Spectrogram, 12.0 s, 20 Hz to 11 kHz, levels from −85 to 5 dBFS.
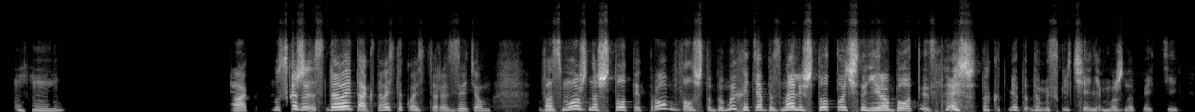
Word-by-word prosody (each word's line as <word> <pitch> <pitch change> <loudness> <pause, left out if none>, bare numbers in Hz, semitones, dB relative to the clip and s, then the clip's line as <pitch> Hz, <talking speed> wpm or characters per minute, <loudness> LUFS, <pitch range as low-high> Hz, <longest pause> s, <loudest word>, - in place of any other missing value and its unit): Мгм. 205 -1 -15 1.7
Так, - - -3 0.2
ну, 265 - -10
скажи 300 -2 +2
с - - -8
Давай 285 +4 +4
так, 220 -4 -1
давай 260 +4 -3
с 275 - -15
такой 245 -6 -9
стороны 200 -2 -12
зайдем. 195 +1 -11 0.5
Возможно, 265 +7 -2
что 265 +1 +8
ты 230 -3 -9
пробовал, 270 - -6
чтобы 230 -1 -2
мы 335 +8 -4
хотя 260 -5 -1
бы 235 -1 -7
знали, 260 +4 +2
что 270 +3 +5
точно 255 -1 +4
не 230 0 +3
работает, 220 -2 -1
знаешь, 300 0 +4
вот - - -5
так 225 0 -14
вот - - -26
методом 240 -2 -10
исключения 230 -2 -8
можно 210 0 -6
пойти. 210 +3 -21
235 Hz, 165 wpm, -21 LUFS, 215-275 Hz, 1.7 s, что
